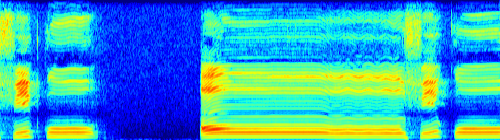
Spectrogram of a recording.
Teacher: Tetapi di sini nun mati dimatikan dengan cara menyembunyikan makhraj nun. Hujung lidah tak pergi sentuh pun langit tempat makhraj nun. Nun tu hanya dikekalkan pada gunnah sahaja. · Nun tu hanya dikekalkan pada gunnah sahaja. Dikekalkan pada gunnah, dengung yang berlaku di mana? Di khayshum ataupun di rongga hidung kita. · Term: ikhfa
